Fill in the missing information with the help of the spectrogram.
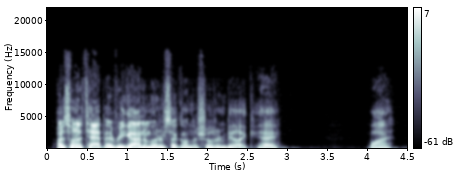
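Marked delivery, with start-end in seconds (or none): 2.5-4.3 put-on deadpan, dead serious, quieter. Acting out tapping a motorcyclist on the shoulder, mock deadpan and dead serious. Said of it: "Dead serious in the deadpan face".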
